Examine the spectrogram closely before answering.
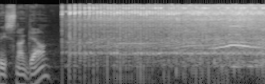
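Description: A cordless power ratchet whirs steadily.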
